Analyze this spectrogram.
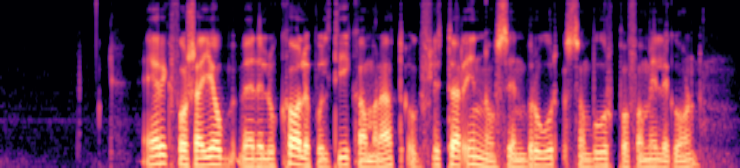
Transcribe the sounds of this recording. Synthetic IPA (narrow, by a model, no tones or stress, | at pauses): ʔeːɾɪkfoːʃæɪjɔbʋeːd̪eːlʊkʰɑːləpʰʊlt̪ʰiːkʰɑməɾɑt̪ʰo̰ːɡflʏt̪əɾʔɪnʊsɪːnbɾuːɾsɔmbuːɾpʰoːfɑmiːljəɡoːɳ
